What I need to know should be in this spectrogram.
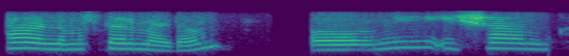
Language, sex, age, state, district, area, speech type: Marathi, female, 18-30, Maharashtra, Kolhapur, urban, conversation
